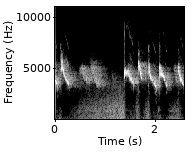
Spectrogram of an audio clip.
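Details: An Oriental white-eye, or Mata Puteh Raja, kept in captivity and beginning to sing on 30 August 2022 as its new white feathers finish colouring. A soft high warble is followed by five crisp, evenly spaced chirps.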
